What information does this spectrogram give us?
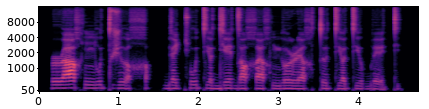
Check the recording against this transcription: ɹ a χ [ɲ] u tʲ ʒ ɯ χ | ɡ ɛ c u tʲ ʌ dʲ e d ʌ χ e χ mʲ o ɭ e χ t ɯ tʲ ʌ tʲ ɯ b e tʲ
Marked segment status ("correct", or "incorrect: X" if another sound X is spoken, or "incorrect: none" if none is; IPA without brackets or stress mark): correct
